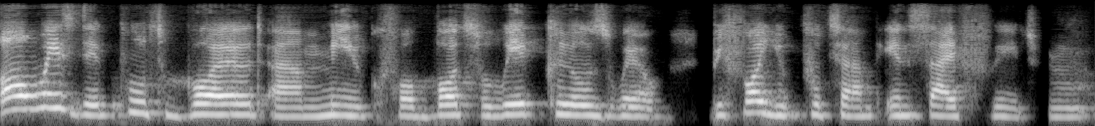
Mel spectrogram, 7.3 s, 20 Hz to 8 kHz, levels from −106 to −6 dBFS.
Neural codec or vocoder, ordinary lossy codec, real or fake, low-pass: codec, 16 kHz, 1.1 kbps, Voila-Tokenizer; none; fake; 7.2 kHz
